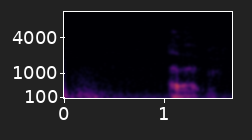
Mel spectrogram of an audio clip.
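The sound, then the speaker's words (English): A single short burp, rough and low, rising briefly out of faint background noise and lasting about a quarter second. “At least I burped away from the mic. I always burp away from the mic.”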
